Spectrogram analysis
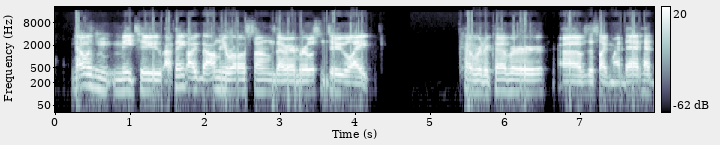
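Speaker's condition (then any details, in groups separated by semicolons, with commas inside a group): No condition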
